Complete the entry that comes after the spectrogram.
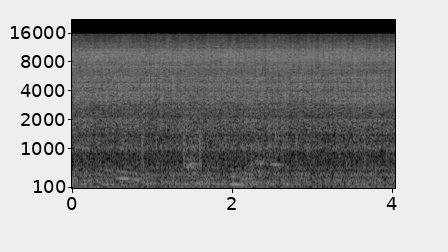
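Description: Skinless chicken legs sizzling steadily in a Saladmaster electric skillet, frying without oil in their own juices.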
